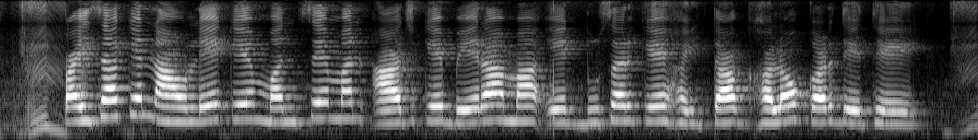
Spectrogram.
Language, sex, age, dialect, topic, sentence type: Chhattisgarhi, female, 41-45, Central, banking, statement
